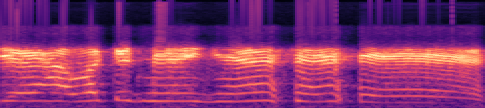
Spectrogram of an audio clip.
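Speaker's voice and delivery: drawn-out, very slow, mocking taunt. Retelling the trolls bragging after scolding them: mocking imitation of the trolls. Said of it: "You're like".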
